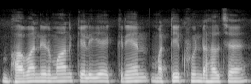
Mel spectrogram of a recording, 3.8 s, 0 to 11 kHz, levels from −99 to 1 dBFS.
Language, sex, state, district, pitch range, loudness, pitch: Hindi, male, Bihar, Begusarai, 125-135 Hz, -18 LUFS, 130 Hz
